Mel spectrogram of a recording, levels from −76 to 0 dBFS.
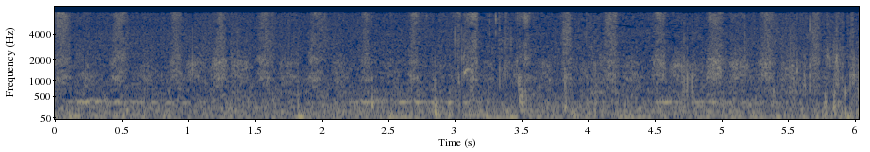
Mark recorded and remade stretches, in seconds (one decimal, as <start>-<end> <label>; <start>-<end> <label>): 0.0-0.6 remade; 0.6-1.5 recorded; 1.5-2.0 remade; 2.0-5.6 recorded; 5.6-6.0 remade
